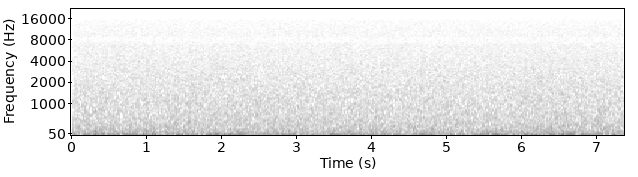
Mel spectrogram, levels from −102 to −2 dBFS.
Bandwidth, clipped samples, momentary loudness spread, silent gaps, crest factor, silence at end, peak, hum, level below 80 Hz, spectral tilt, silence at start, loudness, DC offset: 16.5 kHz; under 0.1%; 1 LU; none; 14 dB; 0 s; -50 dBFS; none; -72 dBFS; -3.5 dB/octave; 0.05 s; -69 LUFS; under 0.1%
